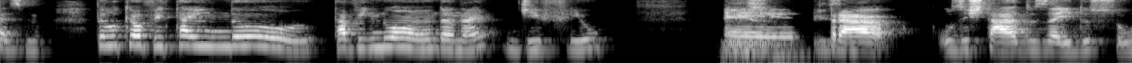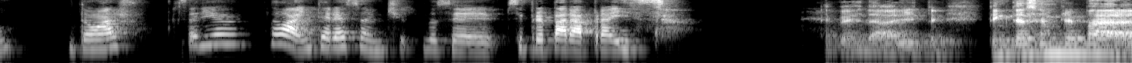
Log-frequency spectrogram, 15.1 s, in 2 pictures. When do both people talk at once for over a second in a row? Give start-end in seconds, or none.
none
